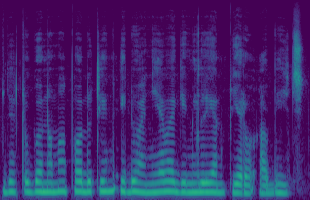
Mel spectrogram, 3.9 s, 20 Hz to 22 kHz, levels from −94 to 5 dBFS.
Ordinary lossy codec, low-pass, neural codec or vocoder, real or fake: none; none; codec, 44.1 kHz, 3.4 kbps, Pupu-Codec; fake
